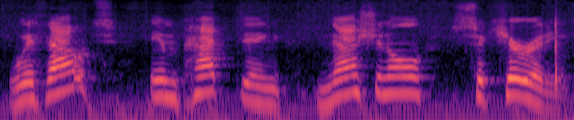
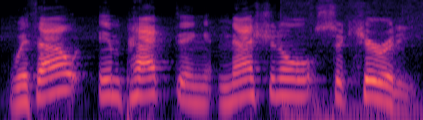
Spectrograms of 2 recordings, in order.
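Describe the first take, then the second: First: It is said slowly. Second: It is said at a normal pace.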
